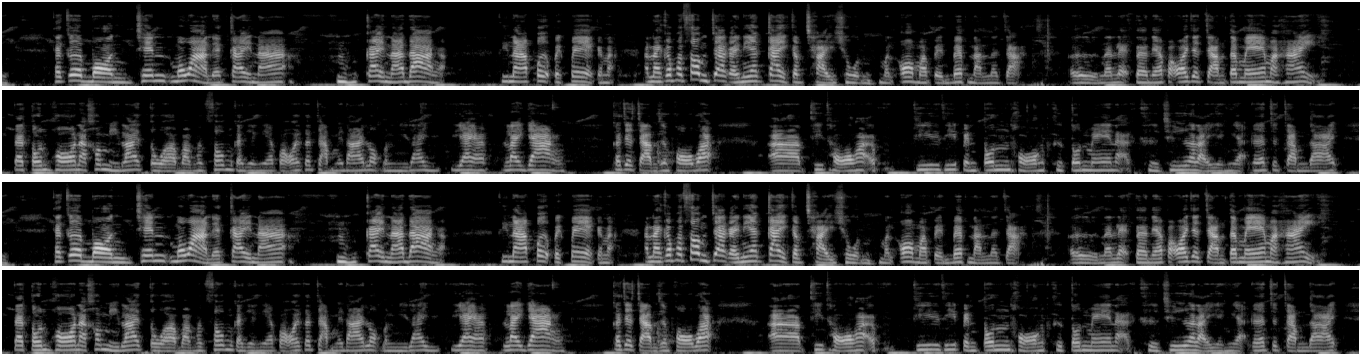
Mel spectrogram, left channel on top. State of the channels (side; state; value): both; normal; correlation 0.81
